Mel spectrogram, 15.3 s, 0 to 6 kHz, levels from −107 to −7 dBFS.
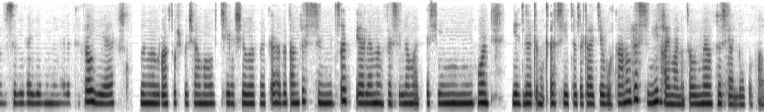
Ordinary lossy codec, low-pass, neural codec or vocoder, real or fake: AAC, 32 kbps; 5.4 kHz; codec, 16 kHz, 4 kbps, FunCodec, trained on Chinese and English, 50 frames a second; fake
